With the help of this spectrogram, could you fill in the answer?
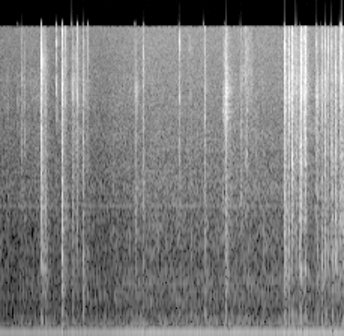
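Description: Fingertips of both hands tap the white plastic chiclet keys of a silver laptop resting on a padded patterned case on a lap, typing in a steady but uneven rhythm. The clip is filled with light, bright key clicks, with a quicker burst near the end, over a constant low hum.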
